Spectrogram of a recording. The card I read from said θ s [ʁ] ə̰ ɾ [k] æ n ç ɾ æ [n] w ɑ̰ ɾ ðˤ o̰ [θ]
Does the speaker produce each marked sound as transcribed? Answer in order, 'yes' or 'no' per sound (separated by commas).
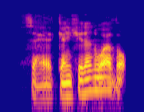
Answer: no, yes, yes, no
